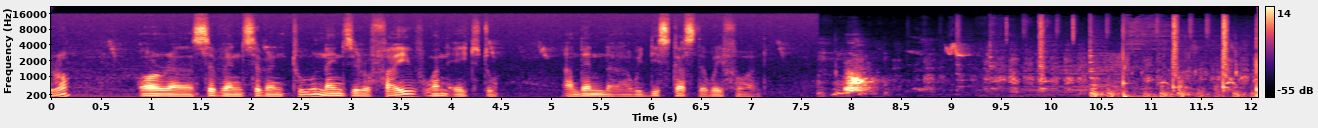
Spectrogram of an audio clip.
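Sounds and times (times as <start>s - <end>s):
dog barking: 7.8s - 10.2s
music with deep bass beat: 9.9s - 12.0s.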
